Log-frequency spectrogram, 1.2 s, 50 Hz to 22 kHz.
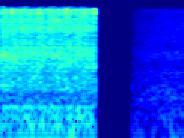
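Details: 2009 Lexus RX 350, 3.5 L V6 2GR-FE, after water pump replacement (old pump was noisy and leaking), warm with thermostat just opened: smooth, even idle hum with no whine, rumble or ticking; idles cleanly.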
